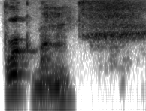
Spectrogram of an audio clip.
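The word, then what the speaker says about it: Bruckman: Brookman we always say Brookman but it's evidently pronounced like like a babling brook Brookman and he he was primarily a writer um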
